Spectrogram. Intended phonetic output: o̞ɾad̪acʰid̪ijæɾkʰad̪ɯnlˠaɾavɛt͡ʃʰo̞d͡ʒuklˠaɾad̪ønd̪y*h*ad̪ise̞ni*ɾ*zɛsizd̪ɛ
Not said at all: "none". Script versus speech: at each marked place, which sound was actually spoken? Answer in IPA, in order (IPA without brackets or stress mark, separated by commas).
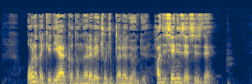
h, none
